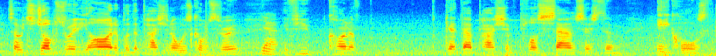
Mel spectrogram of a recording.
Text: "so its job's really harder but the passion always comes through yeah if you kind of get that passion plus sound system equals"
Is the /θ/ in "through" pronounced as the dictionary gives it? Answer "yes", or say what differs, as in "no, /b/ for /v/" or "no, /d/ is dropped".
yes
